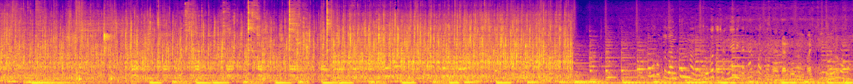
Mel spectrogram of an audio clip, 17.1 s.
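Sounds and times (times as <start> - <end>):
stew bubbling and crackling: 0.0 - 11.5
background music with bass line: 0.0 - 17.0.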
